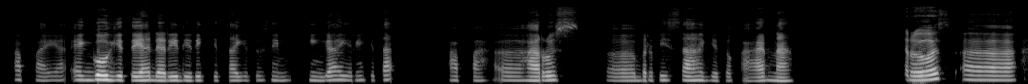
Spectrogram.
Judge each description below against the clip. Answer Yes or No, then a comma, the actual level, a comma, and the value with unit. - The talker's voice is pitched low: No, high, 190 Hz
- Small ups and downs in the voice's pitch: Yes, narrow, 1.5 semitones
